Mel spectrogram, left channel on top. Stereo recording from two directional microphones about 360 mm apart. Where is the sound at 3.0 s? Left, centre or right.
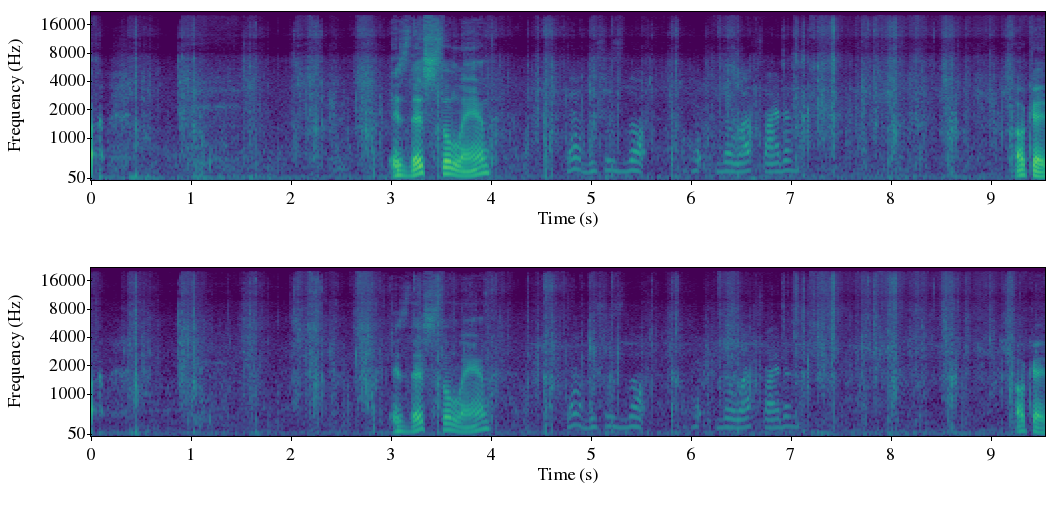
Left.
